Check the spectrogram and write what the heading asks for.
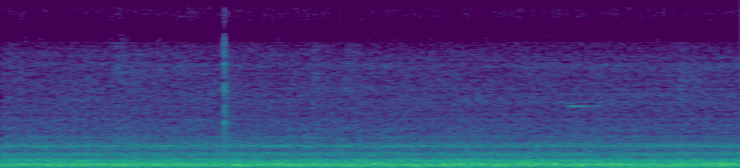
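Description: Kettle heating on the stovetop: a steady noise of water coming up to the boil, with a constant low hum underneath.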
